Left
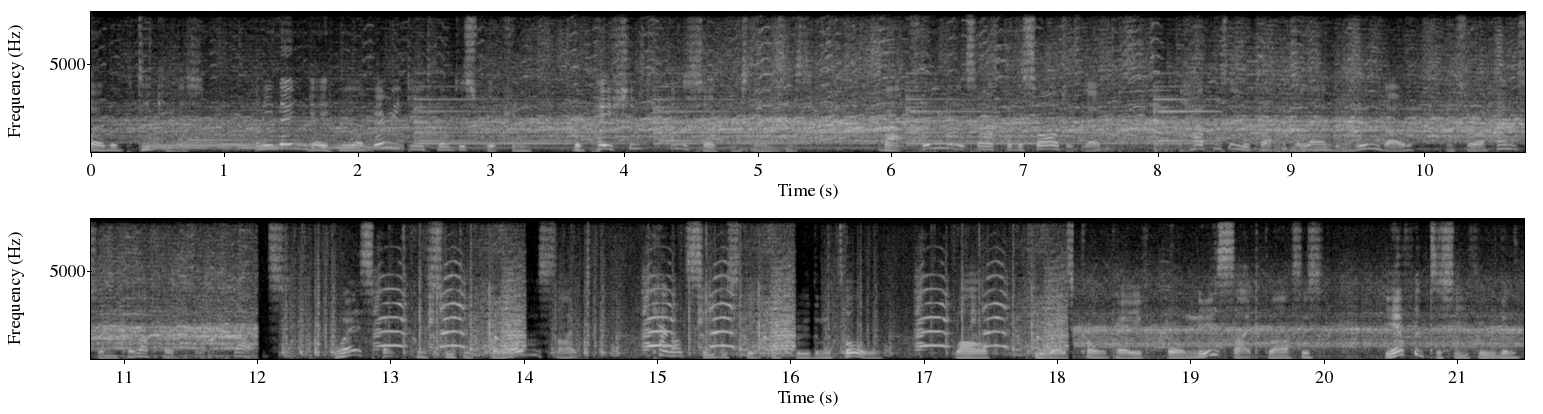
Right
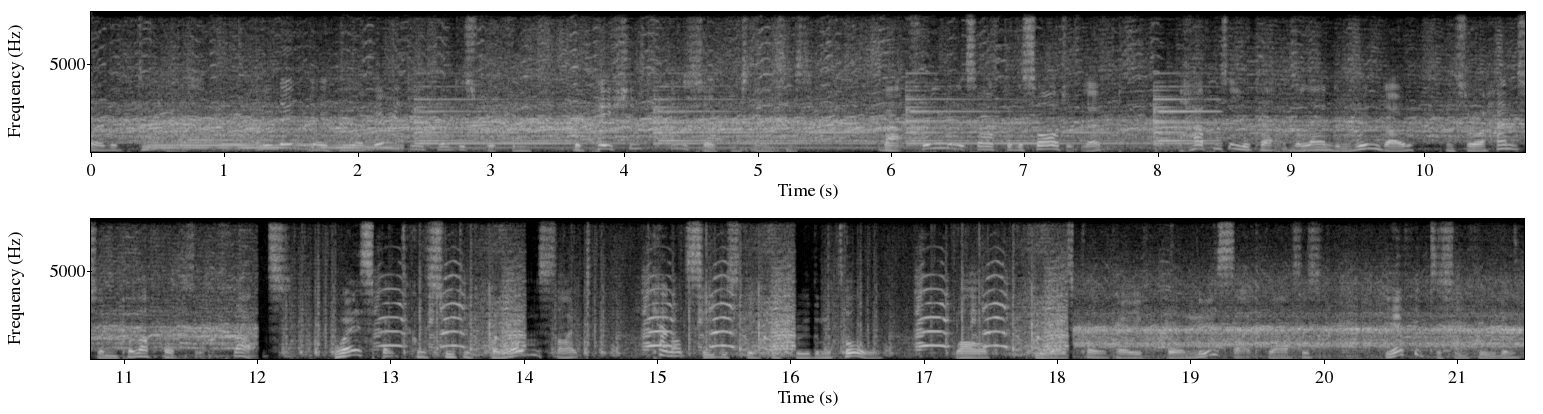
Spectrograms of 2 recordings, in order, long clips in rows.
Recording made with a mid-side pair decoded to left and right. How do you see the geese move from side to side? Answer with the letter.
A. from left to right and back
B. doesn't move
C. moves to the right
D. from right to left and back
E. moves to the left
D.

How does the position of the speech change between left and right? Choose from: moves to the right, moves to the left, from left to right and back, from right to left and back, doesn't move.
from left to right and back.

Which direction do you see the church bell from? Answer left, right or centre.
right.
